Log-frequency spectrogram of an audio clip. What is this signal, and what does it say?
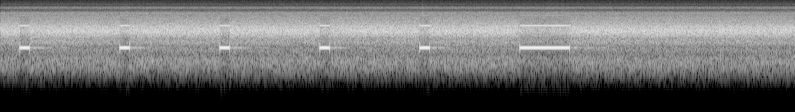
Radio time signal (six pips, as the Greenwich Time Signal), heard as pips, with room echo.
